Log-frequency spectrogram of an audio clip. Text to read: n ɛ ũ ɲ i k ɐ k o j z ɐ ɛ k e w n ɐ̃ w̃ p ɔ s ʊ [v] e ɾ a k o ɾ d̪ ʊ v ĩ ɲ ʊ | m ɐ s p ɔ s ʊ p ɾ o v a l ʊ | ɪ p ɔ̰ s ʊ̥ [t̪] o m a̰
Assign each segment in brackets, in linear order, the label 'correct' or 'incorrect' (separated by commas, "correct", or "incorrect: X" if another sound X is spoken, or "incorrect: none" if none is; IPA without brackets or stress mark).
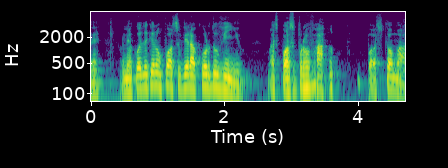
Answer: correct, correct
